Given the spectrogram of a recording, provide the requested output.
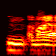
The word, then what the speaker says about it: Maya: So is it pronounced the Maya Foundation? Maya Foundation, exactly, because my girlfriend's name is Jaritza, Marek, so it's like Maya, it's like cute.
